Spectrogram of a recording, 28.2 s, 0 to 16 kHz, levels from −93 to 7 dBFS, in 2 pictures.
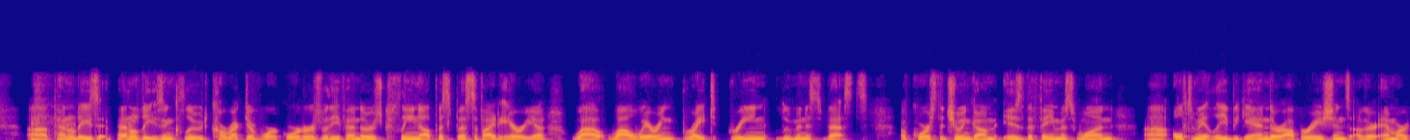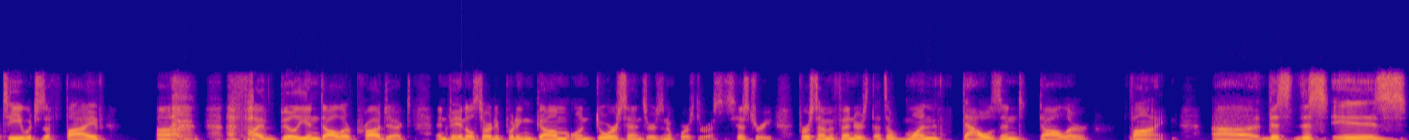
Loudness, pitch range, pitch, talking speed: -20 LUFS, 100-115 Hz, 105 Hz, 160 wpm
